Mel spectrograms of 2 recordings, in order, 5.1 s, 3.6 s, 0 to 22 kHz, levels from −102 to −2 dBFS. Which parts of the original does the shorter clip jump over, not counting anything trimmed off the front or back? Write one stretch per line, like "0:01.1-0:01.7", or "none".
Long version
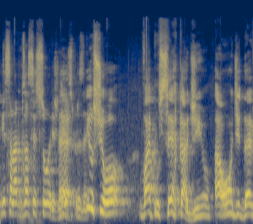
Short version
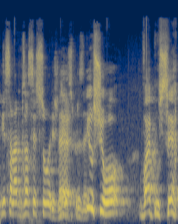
none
